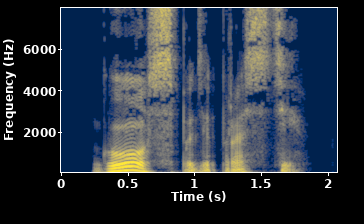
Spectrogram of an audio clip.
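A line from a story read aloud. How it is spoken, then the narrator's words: Muttered under breath. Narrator (Russian): полголоса пробормотал полисмен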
